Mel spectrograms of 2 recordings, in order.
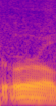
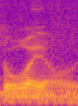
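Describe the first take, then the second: First: It is said in a Bronx accent. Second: It is said in a standard accent. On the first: The speaker calls it wrong. "I said Earl... that's Bronx" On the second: The speaker calls it right. "and it's oil"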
